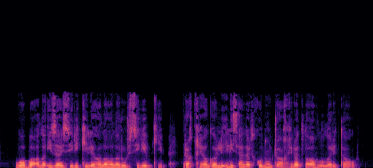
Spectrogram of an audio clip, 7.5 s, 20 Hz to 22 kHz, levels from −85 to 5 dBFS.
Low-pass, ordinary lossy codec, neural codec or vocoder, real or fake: 9.9 kHz; MP3, 64 kbps; none; real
